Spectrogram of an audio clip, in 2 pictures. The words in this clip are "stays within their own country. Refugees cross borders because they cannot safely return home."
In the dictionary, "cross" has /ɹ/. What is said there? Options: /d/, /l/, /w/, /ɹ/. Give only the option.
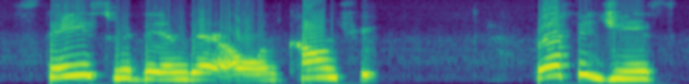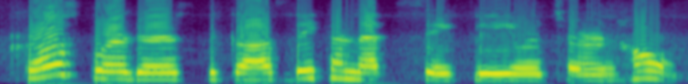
/l/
